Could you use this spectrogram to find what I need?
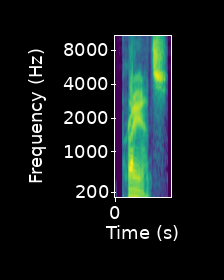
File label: "prance", American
